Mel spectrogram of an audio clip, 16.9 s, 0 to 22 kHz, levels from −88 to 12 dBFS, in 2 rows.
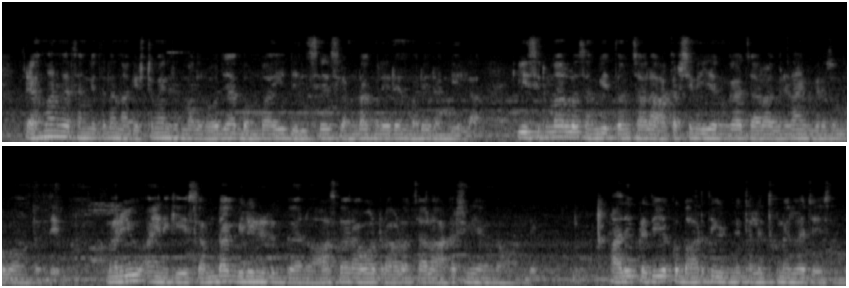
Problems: background sounds at intervals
